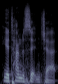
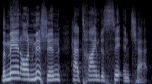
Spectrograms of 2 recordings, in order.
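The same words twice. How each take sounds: First: Lower, much softer echo of the point; soft repeat. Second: Said in the usual way. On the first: Real, not acted. Preacher quietly repeating his point to the congregation, soft and low. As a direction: let it drop, quiet and low.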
